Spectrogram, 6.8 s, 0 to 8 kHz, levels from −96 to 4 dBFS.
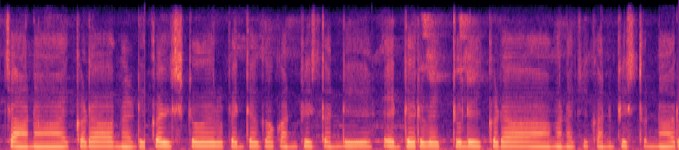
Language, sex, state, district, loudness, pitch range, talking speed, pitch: Telugu, female, Andhra Pradesh, Anantapur, -18 LUFS, 235-245 Hz, 95 wpm, 235 Hz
